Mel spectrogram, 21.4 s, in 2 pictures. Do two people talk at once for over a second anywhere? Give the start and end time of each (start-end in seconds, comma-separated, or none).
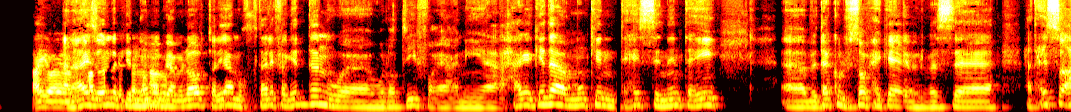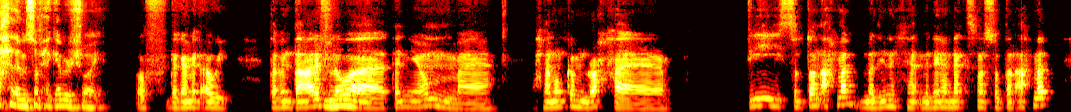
0.6-1.9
